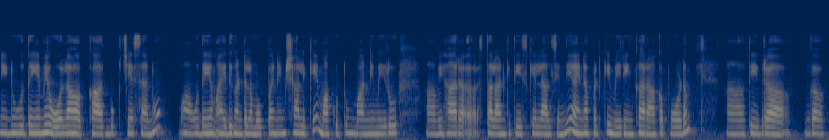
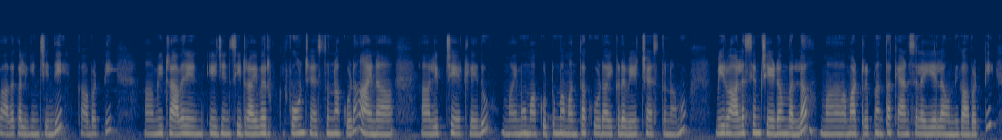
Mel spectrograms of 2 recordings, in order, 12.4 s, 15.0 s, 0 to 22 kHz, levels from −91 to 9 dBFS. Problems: low volume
